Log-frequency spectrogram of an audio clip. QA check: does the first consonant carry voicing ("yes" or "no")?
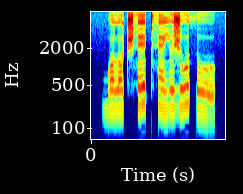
yes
